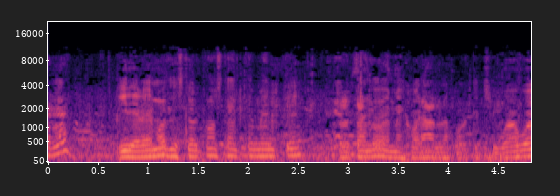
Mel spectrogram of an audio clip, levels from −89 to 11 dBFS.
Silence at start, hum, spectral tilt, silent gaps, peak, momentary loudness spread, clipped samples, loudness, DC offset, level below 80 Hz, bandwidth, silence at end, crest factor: 0 s; none; -6.5 dB/octave; none; -8 dBFS; 9 LU; under 0.1%; -24 LUFS; under 0.1%; -42 dBFS; 10.5 kHz; 0 s; 14 dB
